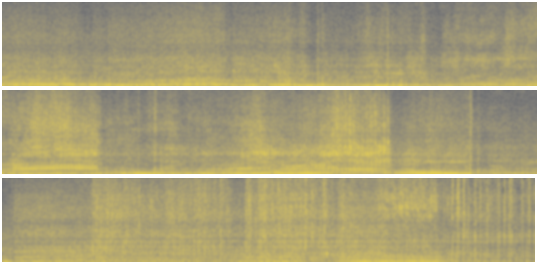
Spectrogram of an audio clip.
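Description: Rally car engine at full race pace, revving hard and repeatedly rising and falling in pitch as the car accelerates, shifts and lifts off for corners. After about thirteen seconds it drops away, and a lower engine sound from another car builds near the end.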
